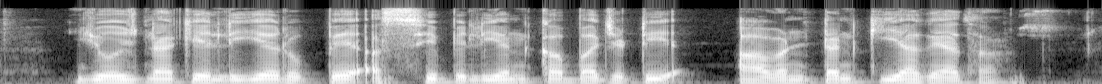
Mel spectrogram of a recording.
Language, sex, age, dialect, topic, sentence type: Hindi, male, 25-30, Marwari Dhudhari, agriculture, statement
